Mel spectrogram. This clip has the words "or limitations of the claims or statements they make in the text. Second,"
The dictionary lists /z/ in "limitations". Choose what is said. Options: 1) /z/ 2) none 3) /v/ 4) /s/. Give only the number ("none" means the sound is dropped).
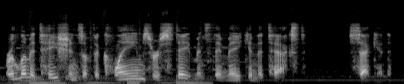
1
